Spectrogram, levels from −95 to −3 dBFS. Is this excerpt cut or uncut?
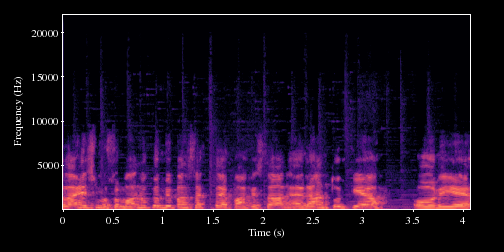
uncut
